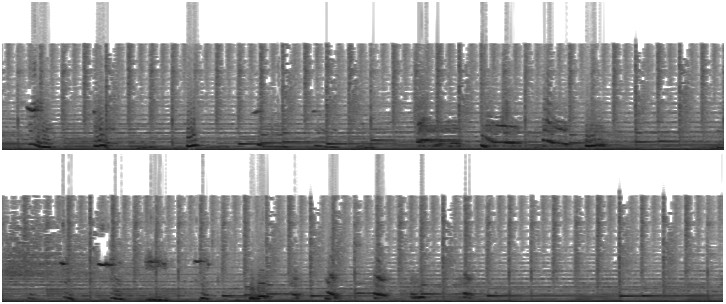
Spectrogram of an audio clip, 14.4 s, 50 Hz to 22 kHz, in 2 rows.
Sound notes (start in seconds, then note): 0.8 puppy: whining; 4.3 toy: mimic whining; 7.0 puppy: whining; 9.9 toy: mimic whining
